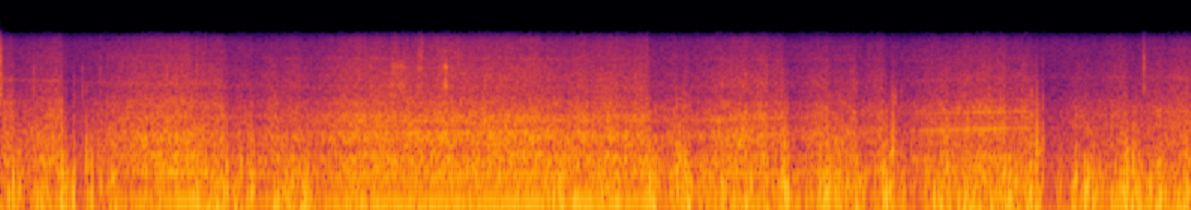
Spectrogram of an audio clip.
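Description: Honda Gold Wing's flat-six engine running steadily under way, with wind buffeting the microphone.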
